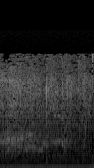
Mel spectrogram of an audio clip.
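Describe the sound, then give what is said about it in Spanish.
An audience claps their hands for Jesus Christ in the evening in a dense, continuous wash of applause that holds steady throughout, with faint voices mixed in beneath the clapping. “Dele palmas a Jesucristo en esta bella noche.”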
